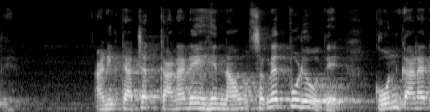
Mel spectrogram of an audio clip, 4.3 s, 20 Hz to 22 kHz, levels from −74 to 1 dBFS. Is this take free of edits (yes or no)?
yes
